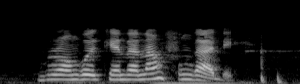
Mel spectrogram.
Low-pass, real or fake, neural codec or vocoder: 5.4 kHz; real; none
